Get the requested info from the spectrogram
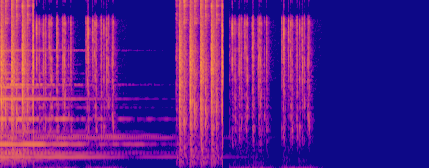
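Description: Computer keyboard typing sound effect: several quick runs of keystrokes, the loudest run about two and a half seconds in, all stopping about a second before the end. The last notes of background music fade out under the typing over the first two seconds.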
